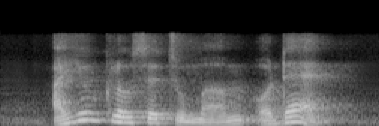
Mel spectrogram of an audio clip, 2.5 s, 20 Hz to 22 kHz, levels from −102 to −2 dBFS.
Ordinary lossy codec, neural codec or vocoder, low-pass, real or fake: none; codec, 24 kHz, 0.9 kbps, DualCodec; 7.2 kHz; fake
